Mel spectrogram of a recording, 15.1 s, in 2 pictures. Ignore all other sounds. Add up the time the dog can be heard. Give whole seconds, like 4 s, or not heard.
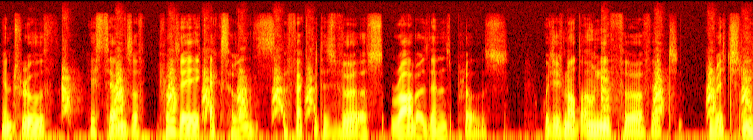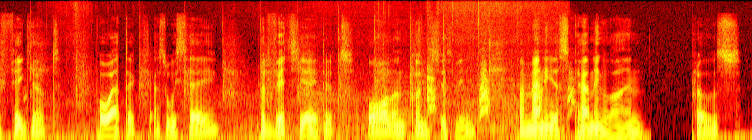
7 s.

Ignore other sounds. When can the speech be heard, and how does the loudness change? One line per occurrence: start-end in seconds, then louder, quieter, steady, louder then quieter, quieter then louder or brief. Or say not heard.
0.0-14.9 steady.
